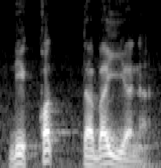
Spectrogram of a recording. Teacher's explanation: Dal itu hilang kalqalanya dijadikan tasdik di atas ta namanya idigam mutaqaribin karena makhrajnya berdekatan maka diidgamkan Dal kepada ta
